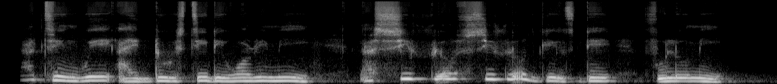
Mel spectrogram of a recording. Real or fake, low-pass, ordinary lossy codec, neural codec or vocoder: real; none; none; none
